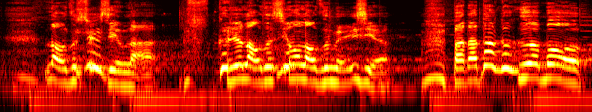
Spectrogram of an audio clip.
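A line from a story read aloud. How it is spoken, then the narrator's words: Tearful and angry. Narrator (Chinese): 冯耀带着哭腔，愤愤的说着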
